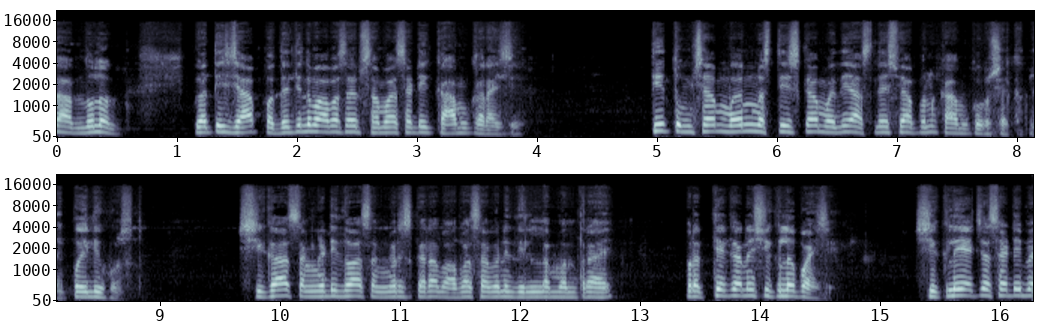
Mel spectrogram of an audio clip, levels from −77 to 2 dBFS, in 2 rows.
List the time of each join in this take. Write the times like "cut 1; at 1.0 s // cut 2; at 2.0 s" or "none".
none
